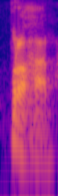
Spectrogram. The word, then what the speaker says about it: प्रहार: यसको शुद्ध उच्चारण के हो? प्रहार। हेर्नुहोस् है त, 2 अक्षरले बनेको शब्द प्रहार। यसको उच्चारण प्रहार। प्रहार। यसको उच्चारण यसरी गरिन्छ।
